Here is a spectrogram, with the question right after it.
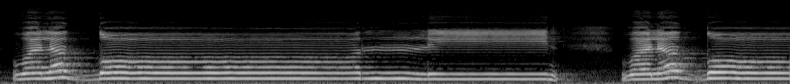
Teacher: ضاد کو مد کے ساتھ کھینچتے ہوئے لام میں بھی ملانا ہے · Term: مد لازم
